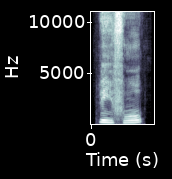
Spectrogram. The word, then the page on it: 礼服: lǐ fú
